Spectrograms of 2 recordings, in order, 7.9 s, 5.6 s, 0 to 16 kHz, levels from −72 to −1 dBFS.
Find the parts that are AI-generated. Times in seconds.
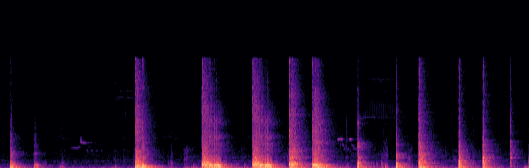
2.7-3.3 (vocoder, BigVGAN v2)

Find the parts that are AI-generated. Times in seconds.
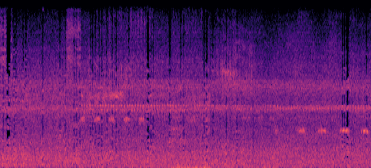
0.5-3.9 (vocoder, BigVGAN v2); 4.4-5.0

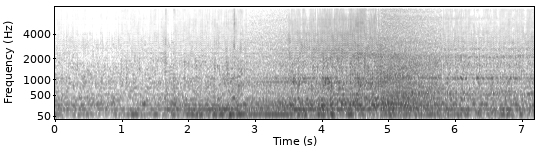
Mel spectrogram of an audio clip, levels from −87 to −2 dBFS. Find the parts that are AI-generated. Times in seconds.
0.0-2.9 (vocoder, BigVGAN v2); 3.5-4.9; 5.8-7.2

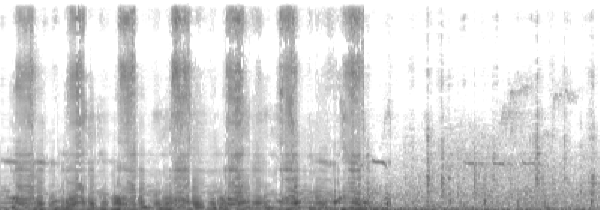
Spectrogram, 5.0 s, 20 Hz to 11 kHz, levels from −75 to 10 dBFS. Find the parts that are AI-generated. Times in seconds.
0.0-3.0 (vocoder, BigVGAN v2)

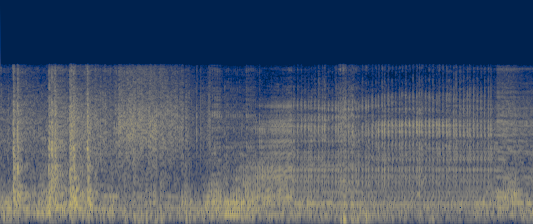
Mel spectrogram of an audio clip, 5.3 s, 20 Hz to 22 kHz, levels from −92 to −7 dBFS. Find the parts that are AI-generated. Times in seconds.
3.4-4.5 (vocoder, BigVGAN v2)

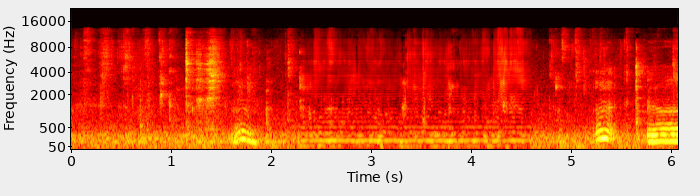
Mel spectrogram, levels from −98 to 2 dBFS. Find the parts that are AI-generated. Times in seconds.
2.3-4.6 (vocoder, BigVGAN v2)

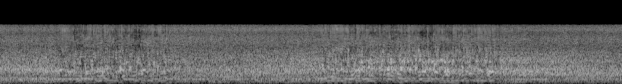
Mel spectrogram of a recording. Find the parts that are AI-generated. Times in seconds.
0.6-1.7 (vocoder, BigVGAN v2); 3.2-5.0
